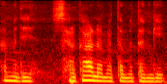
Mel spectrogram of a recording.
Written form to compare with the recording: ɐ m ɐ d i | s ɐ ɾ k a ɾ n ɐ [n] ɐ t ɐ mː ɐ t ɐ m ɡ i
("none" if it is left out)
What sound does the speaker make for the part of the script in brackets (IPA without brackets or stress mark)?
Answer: m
